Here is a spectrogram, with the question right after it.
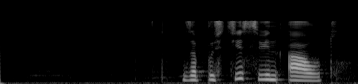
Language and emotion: Russian, neutral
